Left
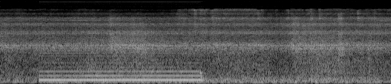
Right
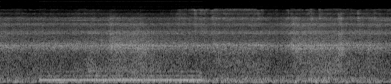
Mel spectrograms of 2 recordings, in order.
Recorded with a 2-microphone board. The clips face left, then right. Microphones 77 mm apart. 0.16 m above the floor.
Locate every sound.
0.4 s a phone buzzing: 50° left (ahead or behind)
